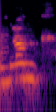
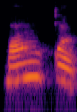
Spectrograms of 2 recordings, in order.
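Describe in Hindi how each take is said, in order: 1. नासिका और k आगे बनते हैं, हल्के से। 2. नासिका और k गहराई से, दूर पीछे बनते हैं। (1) "इस मंकी वाले पे चले जाए" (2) "पीछे चले जाए, ... कॉफ पे चले गए"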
